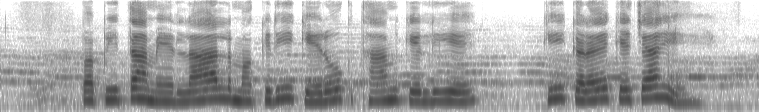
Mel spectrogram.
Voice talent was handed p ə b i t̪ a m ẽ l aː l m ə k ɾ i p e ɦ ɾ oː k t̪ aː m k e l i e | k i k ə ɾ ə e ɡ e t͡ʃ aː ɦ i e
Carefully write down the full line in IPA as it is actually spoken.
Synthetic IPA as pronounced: p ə p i t̪ a m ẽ l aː l m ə k ɾ i k e ɾ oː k t̪ʰ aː m k e l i e | k i k ə ɾ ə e k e t͡ʃ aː ɦ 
